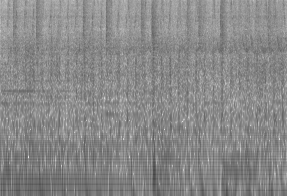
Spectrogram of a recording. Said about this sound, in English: Hello? I hear gunfire. Oh, shit. It was a raid by the Bureau of Alcohol, Tobacco, and Firearms.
